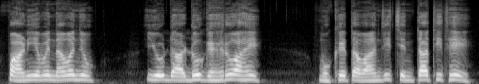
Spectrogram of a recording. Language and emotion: Sindhi, fearful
